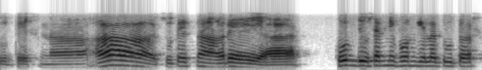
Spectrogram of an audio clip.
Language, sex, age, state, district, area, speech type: Marathi, male, 45-60, Maharashtra, Wardha, urban, conversation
